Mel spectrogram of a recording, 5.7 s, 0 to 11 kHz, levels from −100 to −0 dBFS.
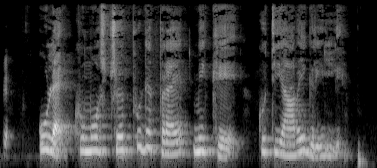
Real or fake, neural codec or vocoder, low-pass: real; none; 9.9 kHz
